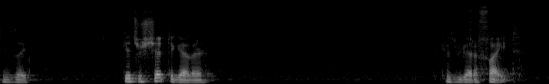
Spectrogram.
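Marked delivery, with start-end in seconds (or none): 1.2-5.2 hushed, low, close whisper. A player voices his character turning to her: low whisper. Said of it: "say in a lo- like one of those low whispers".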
